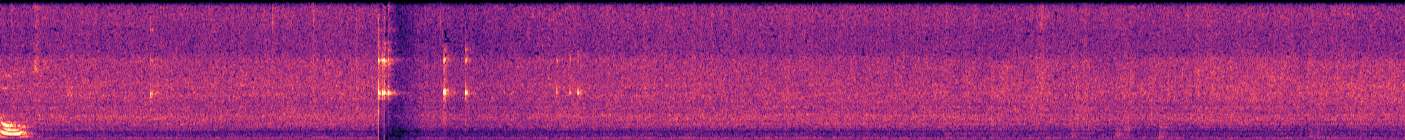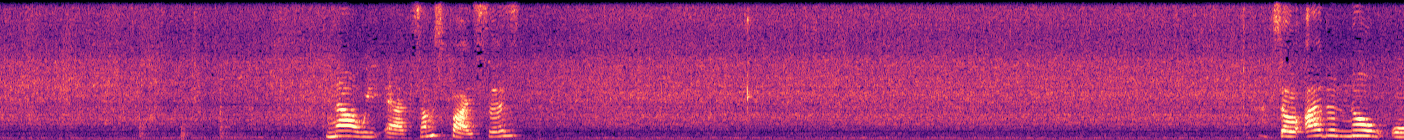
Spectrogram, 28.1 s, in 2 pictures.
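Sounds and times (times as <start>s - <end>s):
food sizzling in a pan: 0.0s - 28.0s
wooden spatula stirring pan: 9.9s - 17.2s.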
